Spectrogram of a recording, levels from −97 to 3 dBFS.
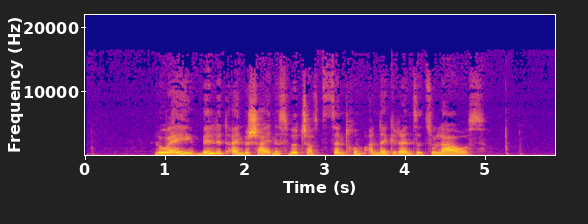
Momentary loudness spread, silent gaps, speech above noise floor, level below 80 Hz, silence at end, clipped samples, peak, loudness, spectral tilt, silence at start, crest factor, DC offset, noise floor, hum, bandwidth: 9 LU; none; 41 dB; -54 dBFS; 0.95 s; under 0.1%; -2 dBFS; -14 LUFS; -4 dB/octave; 0.9 s; 14 dB; under 0.1%; -55 dBFS; none; 15.5 kHz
